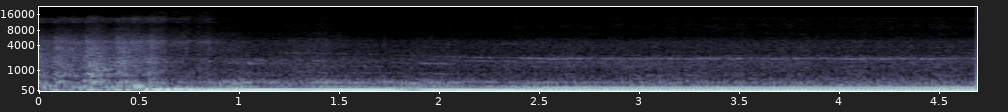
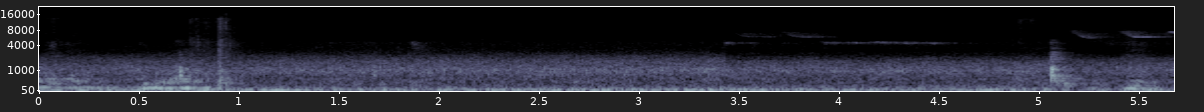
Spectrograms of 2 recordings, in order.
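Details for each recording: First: Abandoned Land Rover Freelander after replacing a blown fuel pump fuse so the pump primes: engine cranks, fires and revs briefly, then settles into a strong, steady low idle with no misfire; some dashboard warning lights on. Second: Abandoned Land Rover Freelander cranks at a steady, even rhythm for about seven seconds without catching. There is no fuel, and the fuel pump is not heard priming; the cause is a blown fuel pump fuse.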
